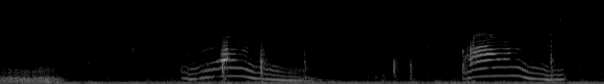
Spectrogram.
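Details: Cat giving two long, arched meows about three seconds apart, each swelling and then falling away, after a short low grumble at the start, with soft clicks and a low steady hum in the background.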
